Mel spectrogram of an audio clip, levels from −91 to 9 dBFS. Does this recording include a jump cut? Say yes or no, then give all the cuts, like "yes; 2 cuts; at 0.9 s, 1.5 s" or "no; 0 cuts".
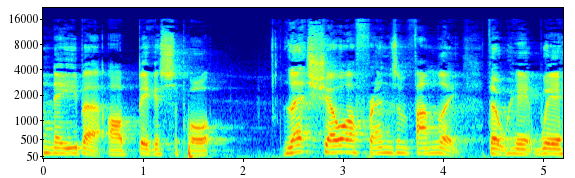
no; 0 cuts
